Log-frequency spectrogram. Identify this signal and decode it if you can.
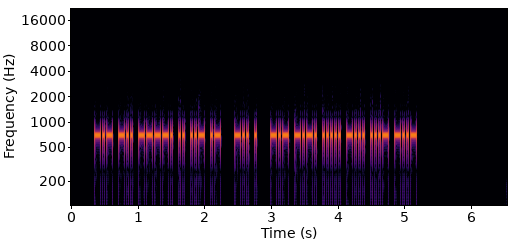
Morse code, heard as a keyed tone, about 40 wpm, 700 Hz. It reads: KD9IUA DE KC5BVX
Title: USA Callsign DE Callsign 40wpm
